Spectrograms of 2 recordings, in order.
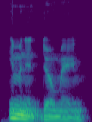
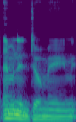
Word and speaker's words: eminent domain: domain to your vocabulary make sure to avoid the common mistake of pronouncing or writing it as imminent domain i am not exactly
